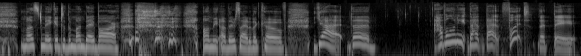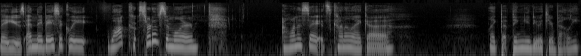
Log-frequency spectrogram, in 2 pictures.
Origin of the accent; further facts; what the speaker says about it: Sitka, Alaska, United States; moved away as an adult; now in California, United States; growing up in Southeast Alaska, you learn a lot about living off of the land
